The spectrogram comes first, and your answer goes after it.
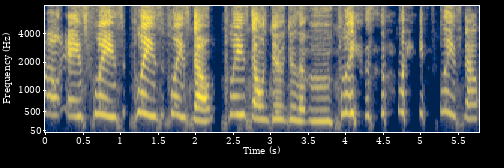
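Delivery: high pleading voice, breaking into laughter. Host who can't stop laughing on the show, begging ace not to, pleading through laughter. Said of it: "I can't stop laughing".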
